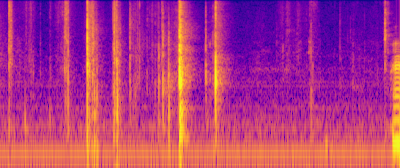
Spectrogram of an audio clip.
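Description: Tarot cards from a Spirit Song Tarot deck being shuffled and drawn by hand: a quick run of short, crisp card snaps and flicks, the loudest a little before two seconds in.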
